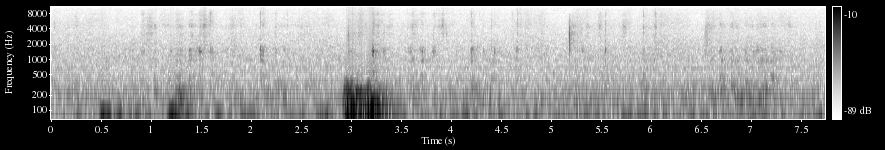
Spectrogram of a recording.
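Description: A wooden stylus scratches and dots the coating of a flat black scratch art card (wax-coated paper) lying on a table. Quiet, dry scratching runs throughout, broken by a few soft taps and one louder low thump near the middle.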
